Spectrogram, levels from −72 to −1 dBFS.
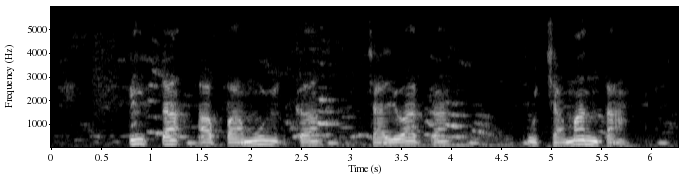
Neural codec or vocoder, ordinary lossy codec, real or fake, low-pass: none; Opus, 32 kbps; real; 5.4 kHz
